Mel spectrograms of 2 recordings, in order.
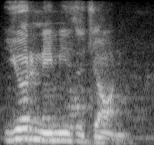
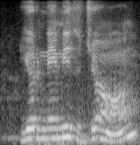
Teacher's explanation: if it is with falling tone, it is statement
